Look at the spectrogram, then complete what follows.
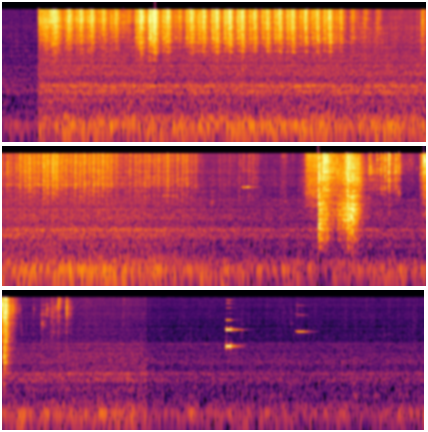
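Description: Pasta-cooking sounds at the stove: a hissing, crackling stretch, then a few loud clatters about eleven to thirteen seconds in. Near the end, two short beeps from a digital kitchen timer as its buttons are pressed.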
